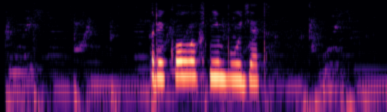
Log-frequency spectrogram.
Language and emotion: Russian, neutral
